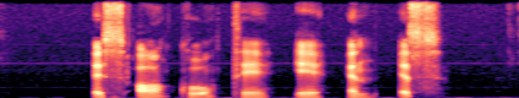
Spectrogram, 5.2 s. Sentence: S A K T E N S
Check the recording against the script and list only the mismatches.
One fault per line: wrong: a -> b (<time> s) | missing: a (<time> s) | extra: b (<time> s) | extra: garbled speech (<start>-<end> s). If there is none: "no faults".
no faults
